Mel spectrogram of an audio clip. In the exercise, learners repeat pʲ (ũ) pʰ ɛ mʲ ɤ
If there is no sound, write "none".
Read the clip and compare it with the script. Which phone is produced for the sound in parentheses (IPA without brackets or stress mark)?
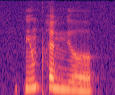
ũ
